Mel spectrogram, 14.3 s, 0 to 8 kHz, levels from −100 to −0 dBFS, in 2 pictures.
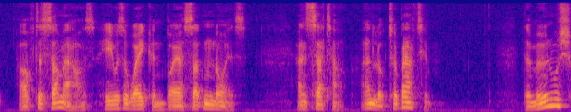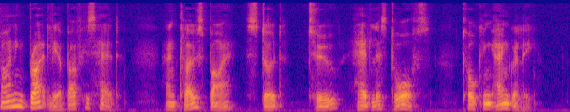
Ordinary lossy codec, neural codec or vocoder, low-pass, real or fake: AAC, 48 kbps; none; 7.2 kHz; real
